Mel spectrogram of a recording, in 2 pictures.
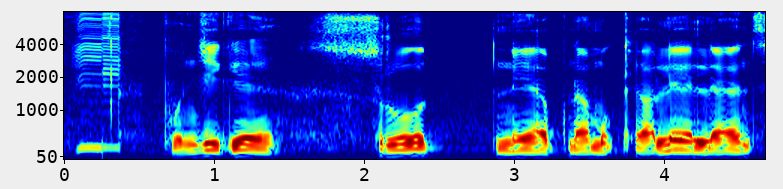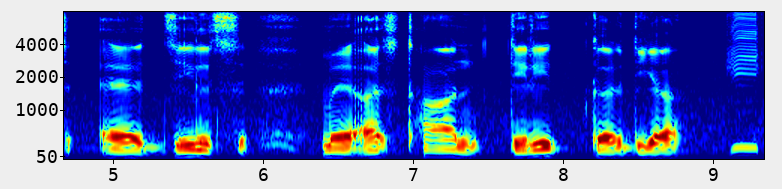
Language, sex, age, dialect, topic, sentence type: Hindi, male, 18-24, Kanauji Braj Bhasha, banking, statement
